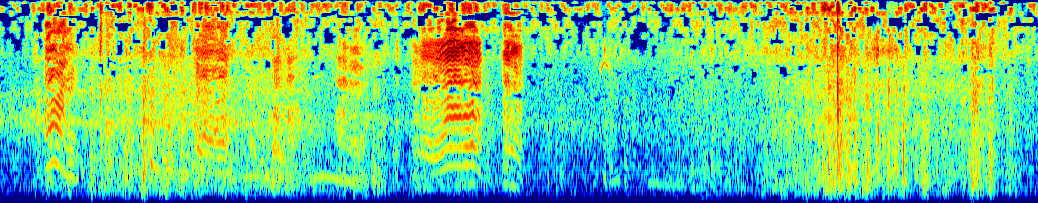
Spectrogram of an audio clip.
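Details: Feeding crow giving soft, wavering, warbled calls in short bursts, three main phrases spaced about a second apart, with a louder rippling note in the middle and faint outdoor noise.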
